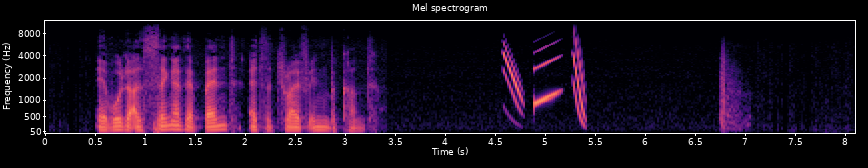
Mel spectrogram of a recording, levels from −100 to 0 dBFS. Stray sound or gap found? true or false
true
